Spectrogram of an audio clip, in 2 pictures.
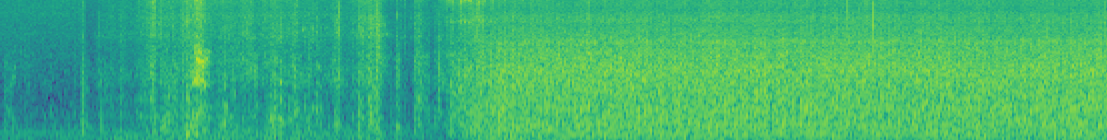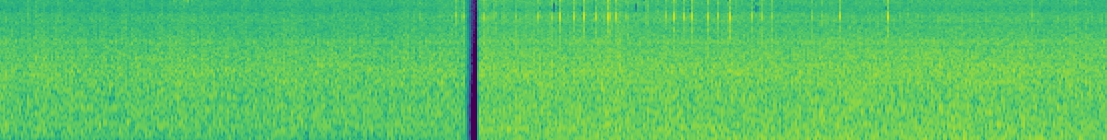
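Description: Inside a car's cabin: a few light clicks and knocks, then, about three and a half seconds in, a steady rush of air starts as the heater/defroster blower runs to clear a frozen windshield over the running car. Near the end the sound drops out for an instant and comes back louder, with a low engine hum as the car drives off.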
